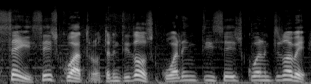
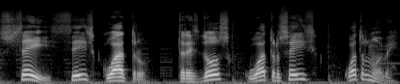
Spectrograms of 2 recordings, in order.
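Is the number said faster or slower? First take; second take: faster; slower. First: The number is said at a faster pace. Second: The number is said at a slower pace.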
